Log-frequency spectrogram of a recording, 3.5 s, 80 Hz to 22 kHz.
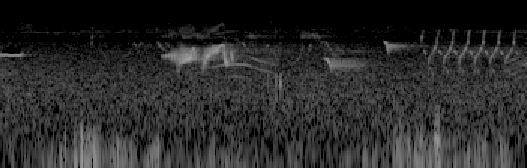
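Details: Alder Flycatcher singing from a dead Fraser Fir at Carver's Gap on the NC–TN line, 4 July 2011: a buzzy, burry phrase with a slurred drop, then a short note; another bird adds a rapid trill, over low wind rumble.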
